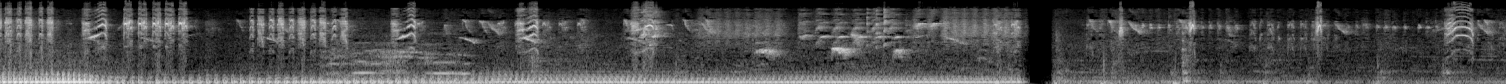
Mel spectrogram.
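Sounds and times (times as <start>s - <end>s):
steady low hum: 0.0s - 14.1s
bird chirping and trilling: 0.0s - 15.0s.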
